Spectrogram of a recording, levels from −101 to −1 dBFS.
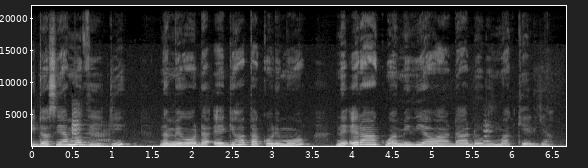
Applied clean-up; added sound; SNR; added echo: none; Cat; 19 dB; none.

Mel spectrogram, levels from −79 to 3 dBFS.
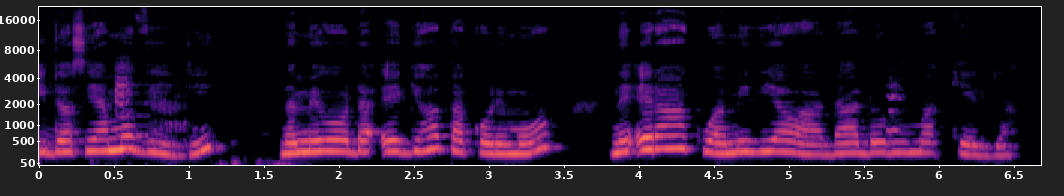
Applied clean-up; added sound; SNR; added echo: classical method Wiener filter.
